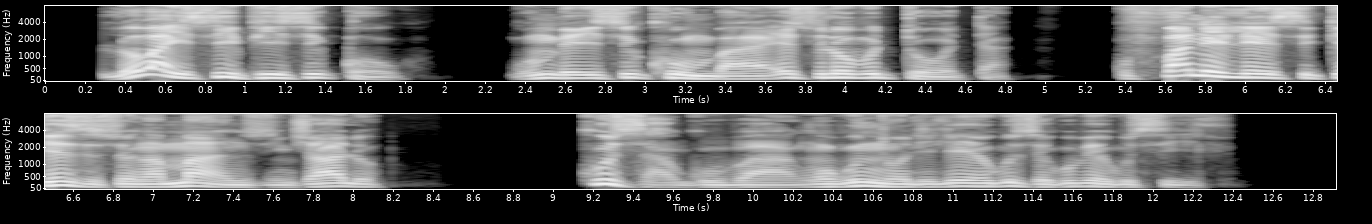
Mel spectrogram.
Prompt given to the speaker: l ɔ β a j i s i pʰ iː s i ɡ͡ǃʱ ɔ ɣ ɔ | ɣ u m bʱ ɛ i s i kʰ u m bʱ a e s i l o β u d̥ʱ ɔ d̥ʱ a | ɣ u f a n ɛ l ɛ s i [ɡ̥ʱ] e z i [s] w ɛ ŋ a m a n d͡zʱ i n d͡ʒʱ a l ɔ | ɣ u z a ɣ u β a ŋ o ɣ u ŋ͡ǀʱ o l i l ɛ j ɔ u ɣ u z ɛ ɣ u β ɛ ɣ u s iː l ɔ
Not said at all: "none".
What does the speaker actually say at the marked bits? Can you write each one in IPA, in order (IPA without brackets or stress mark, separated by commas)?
ɡ̥ʱ, s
